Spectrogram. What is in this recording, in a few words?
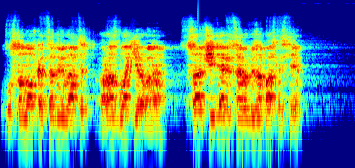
system message; STALZONE; customnpcs; stalker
